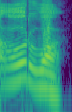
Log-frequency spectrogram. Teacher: इनके बोलने से मुख द्वार बहुत सकरा हो जाता है और हवा स्वर की भांति बीच से निकल जाती है। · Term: अर्ध स्वर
